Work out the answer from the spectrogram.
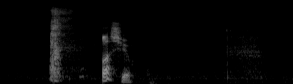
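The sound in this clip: A single abrupt sneeze bursts out loudly and breathily, followed by a brief voiced sound, then near quiet.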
